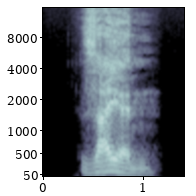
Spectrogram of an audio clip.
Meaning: to filter, to sift, to strain
- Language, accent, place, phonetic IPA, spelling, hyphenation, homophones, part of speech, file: German, Germany, Berlin, [ˈzaɪ̯ən], seihen, sei‧hen, seien, verb, De-seihen.ogg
